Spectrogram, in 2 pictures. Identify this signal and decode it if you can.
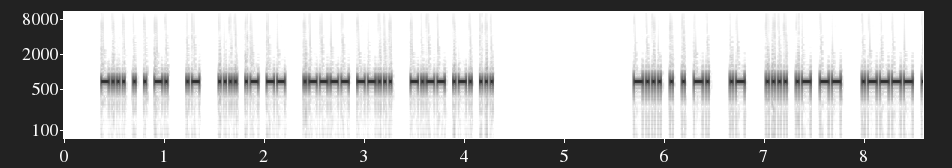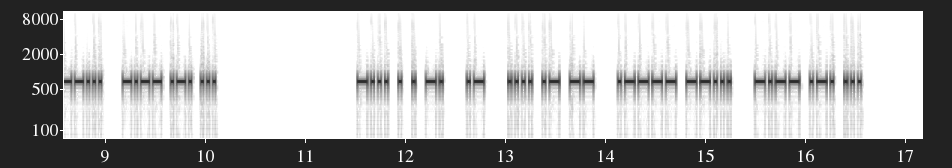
Morse code, heard as a keyed tone, about 38 wpm, 700 Hz. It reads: BEEN A HAM 17 YRS BEEN A HAM 17 YRS BEEN A HAM 17 YRS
